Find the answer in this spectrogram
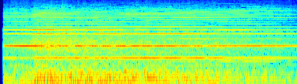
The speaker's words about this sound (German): Am Mittwochmittag gingen ganz Tschechien Sirenen zu Ehren der drei Soldaten an, die am Sonntag in Afghanistan gestorben sind.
